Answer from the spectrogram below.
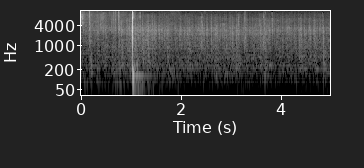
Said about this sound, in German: Hört ihr gerade den Regen?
